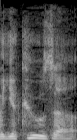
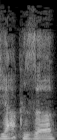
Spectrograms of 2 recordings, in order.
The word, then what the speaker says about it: Yakuza: Oh, speaking of Yakuza, or Yakuza, or however you want to pronounce it, I pronounce it as Yakuza, even though it's not. It's Yakuza.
